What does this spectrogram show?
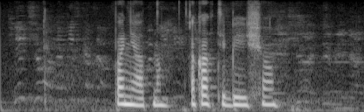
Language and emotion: Russian, neutral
